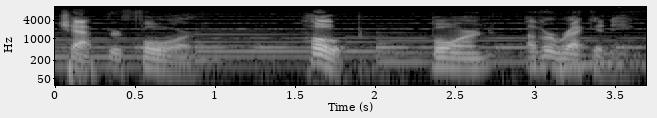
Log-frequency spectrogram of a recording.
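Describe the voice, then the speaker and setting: Narrator for radio drama: man, mid-pitched voice, scripted storytelling, clear music underneath. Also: slow.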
